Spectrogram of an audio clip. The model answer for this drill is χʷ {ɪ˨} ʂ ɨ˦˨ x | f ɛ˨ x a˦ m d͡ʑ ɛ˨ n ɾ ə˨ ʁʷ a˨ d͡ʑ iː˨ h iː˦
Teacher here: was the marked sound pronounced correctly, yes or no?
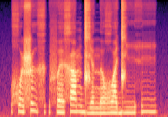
no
